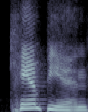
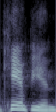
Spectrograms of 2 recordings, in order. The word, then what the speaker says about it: Campion: anyways in her speech champion so i've been saying her name wrong campion the only woman nominated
